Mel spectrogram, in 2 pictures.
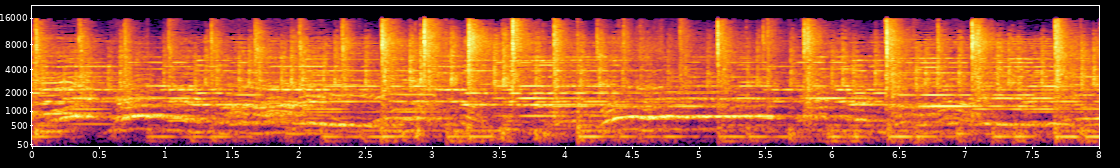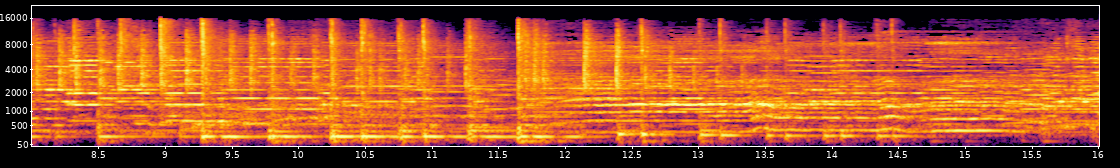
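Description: Haryanvi ragni played live: a harmonium holds a steady drone under a wavering melody, with fast, dense dholak strokes that thin out near the end. A male voice sings in places.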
